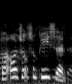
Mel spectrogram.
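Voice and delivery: high, sweet parent offer. Retold or imitated. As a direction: coax the kid kindly. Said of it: "if you be like".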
